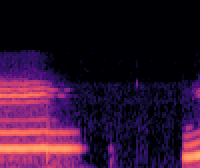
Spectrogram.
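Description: A woman singing a song in Odia, holding one long note that ends about a second in. After a short silence, a new phrase begins near the end.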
